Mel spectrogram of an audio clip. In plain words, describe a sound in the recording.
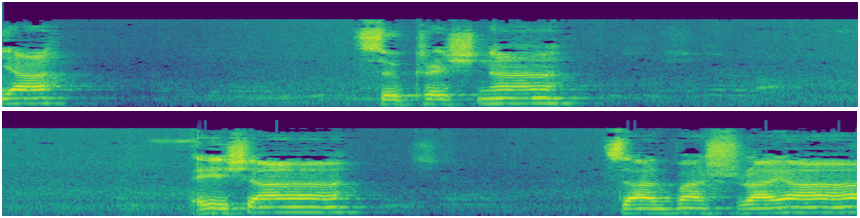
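An elderly man chants a slow melody into a microphone, in phrases with pauses between them.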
